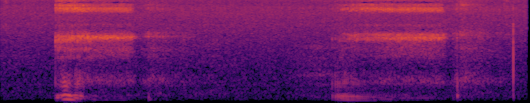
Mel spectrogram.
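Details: Sleeping bulldog dozed off on its owner while the owner read a book: two loud, rattling, snorting snores with faint room noise between them.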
